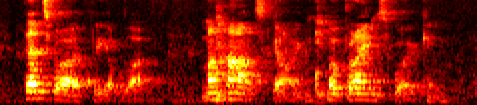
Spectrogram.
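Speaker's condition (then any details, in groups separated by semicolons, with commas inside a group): ALS/MND; onset foot drop, later tongue and speech involvement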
